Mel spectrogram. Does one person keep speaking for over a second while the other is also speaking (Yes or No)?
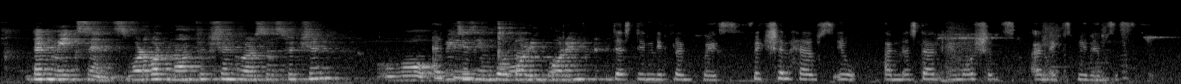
Yes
